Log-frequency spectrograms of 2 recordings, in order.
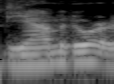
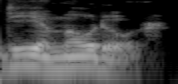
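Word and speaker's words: Deommodore: I heard it pronounced Diamador. I've also heard it pronounced Diamodor. Diamodor. I might like that one better. I might like that one better. Diamodor. Both ways.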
